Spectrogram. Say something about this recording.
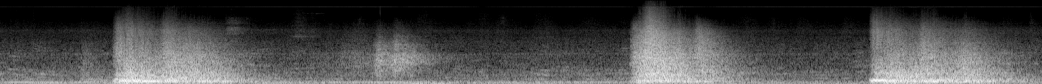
loud harsh clipped industrial metallic smash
